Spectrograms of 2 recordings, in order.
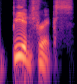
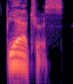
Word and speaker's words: Beatrice: They'd be like, this is Beatrix, and I'm like, no, it's not. It's Beatrice. Like, it's like not. It's how it's spelled.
